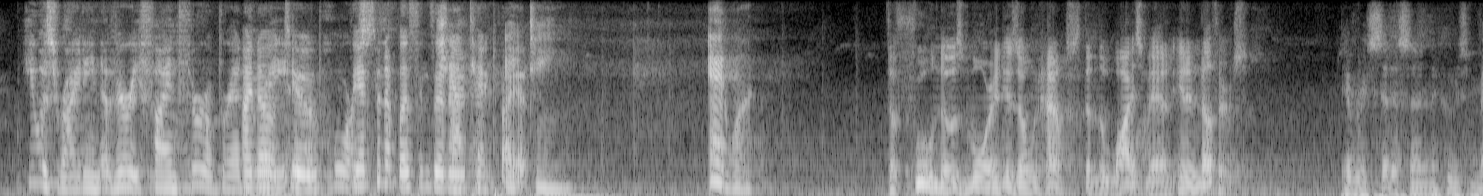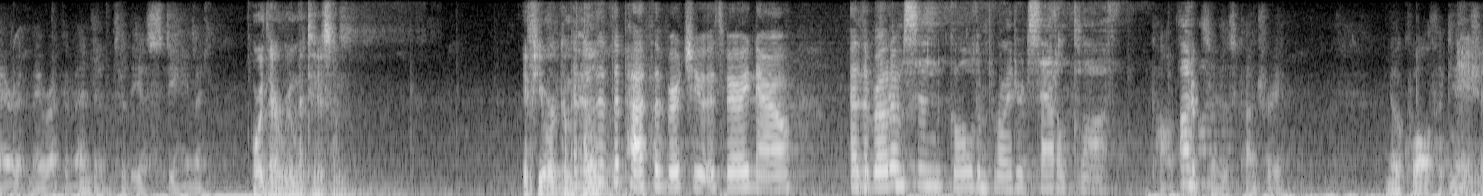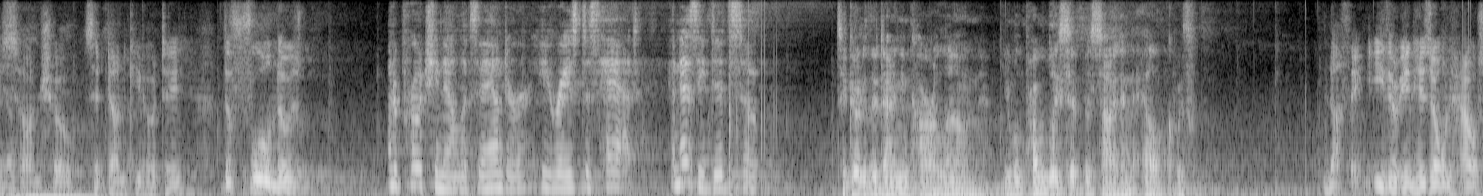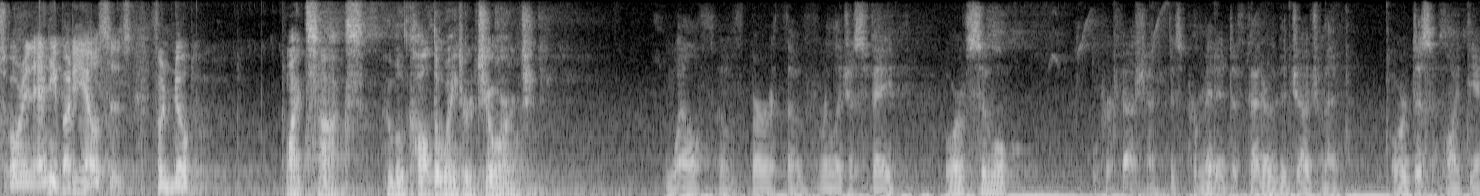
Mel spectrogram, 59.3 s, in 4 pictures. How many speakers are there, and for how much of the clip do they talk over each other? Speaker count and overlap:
6, about 8%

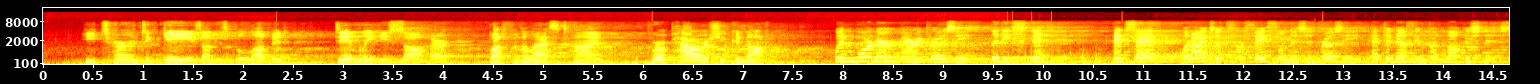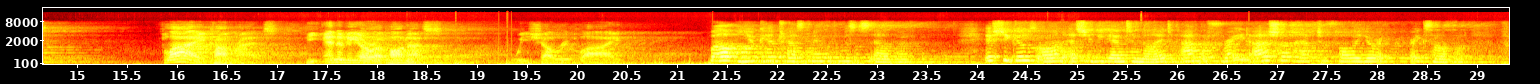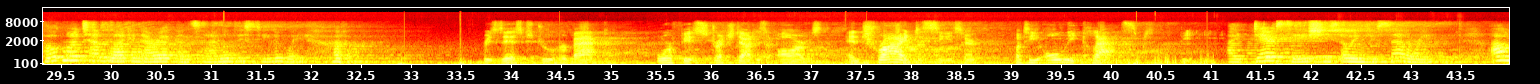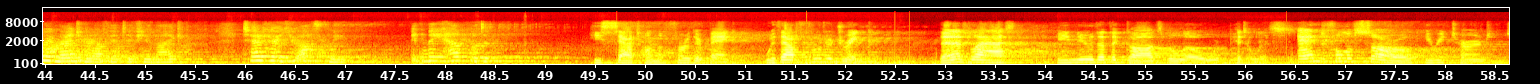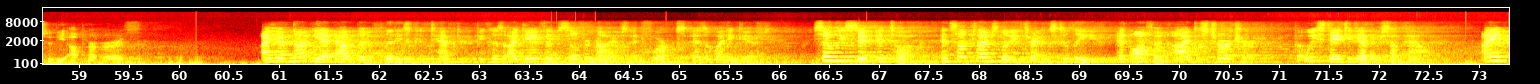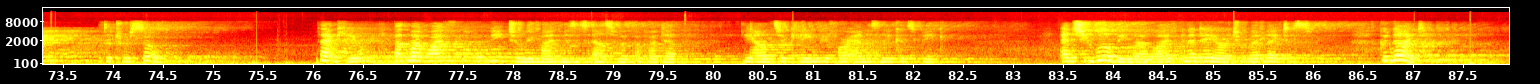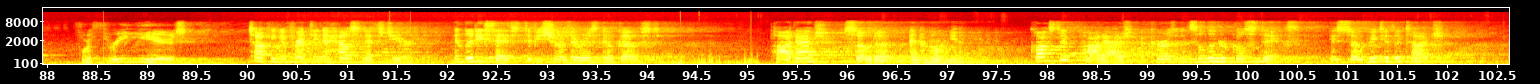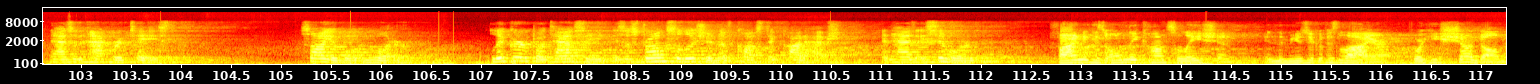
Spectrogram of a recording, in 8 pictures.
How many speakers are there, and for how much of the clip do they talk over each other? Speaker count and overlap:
4, no overlap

